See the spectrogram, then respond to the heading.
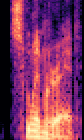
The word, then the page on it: swimmeret: American English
